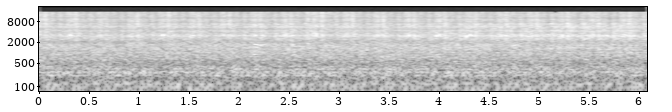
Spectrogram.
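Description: Steady low rumble of an approaching diesel-hauled passenger train, its locomotive still some way off down the line.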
